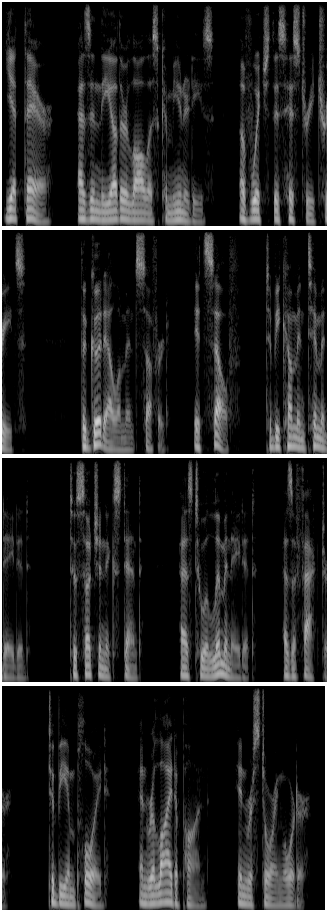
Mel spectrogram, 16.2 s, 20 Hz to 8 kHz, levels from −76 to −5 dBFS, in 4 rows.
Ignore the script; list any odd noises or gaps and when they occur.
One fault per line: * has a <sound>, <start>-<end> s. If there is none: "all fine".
all fine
